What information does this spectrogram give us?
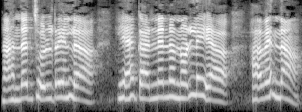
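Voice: extremely high pitch, moderate pace, bright, forceful tone, dull audio. A voice artist playing a blunt, scolding elderly village grandmother with a Tirunelveli Tamil accent in a cartoon comedy.

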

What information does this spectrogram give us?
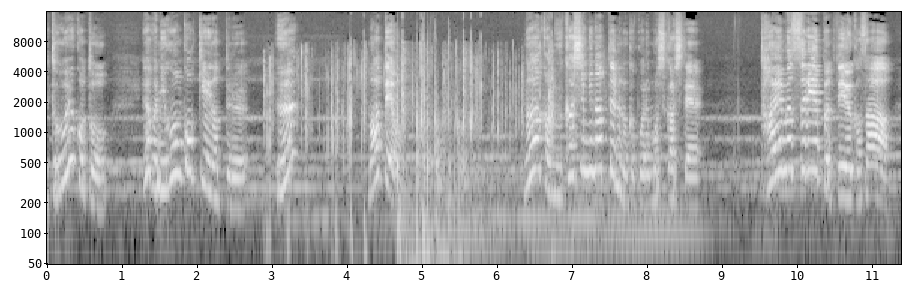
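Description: A woman streamer playing a horror game, commenting with excitable, frightened reactions and shouts. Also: extremely high pitch, distant mic. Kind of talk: let's play commentary.

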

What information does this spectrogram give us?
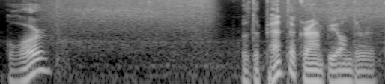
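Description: Low-voiced man muttering through a game. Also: big pitch swings, unhurried, background noise. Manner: mutters to himself, jumpy nervous asides. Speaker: let's play gamer. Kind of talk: casual gaming commentary.

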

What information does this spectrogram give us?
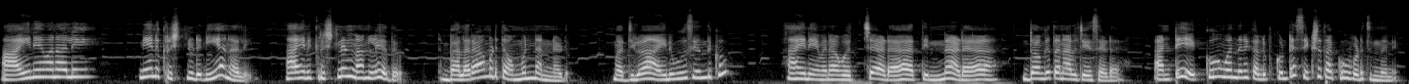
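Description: A woman retelling a devotional story in an animated, expressive way. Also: fairly high pitch, brisk, lo-fi sound, soft background music.

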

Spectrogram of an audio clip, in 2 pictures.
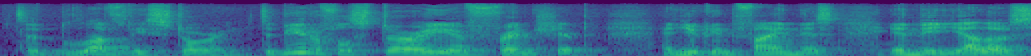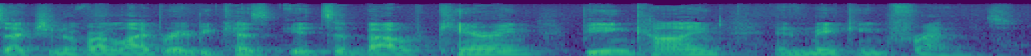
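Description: A man who is a children's librarian, reading picture books aloud at storytime in an animated, expressive voice. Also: medium pitch, normal speed.

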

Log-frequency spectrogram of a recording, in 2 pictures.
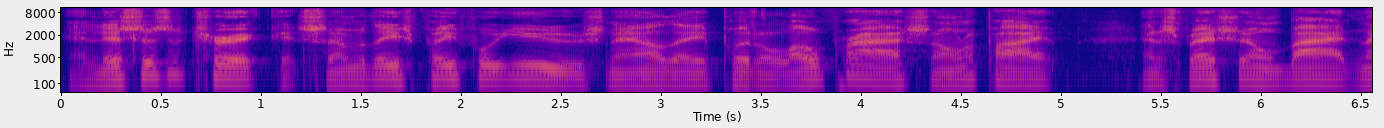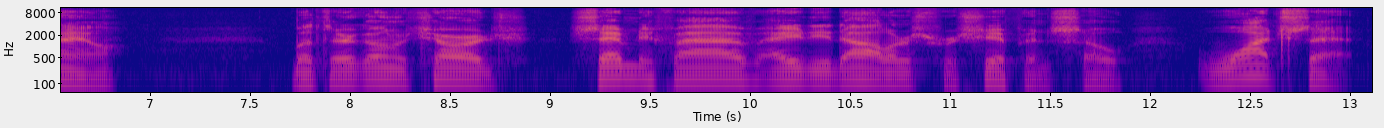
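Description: A man hosting a pipe smoking show, giving slow, folksy advice with a pipe in his mouth. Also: mid-range voice, fairly bright tone, no room sound. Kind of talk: casual talk to camera.

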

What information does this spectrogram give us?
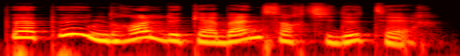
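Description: A woman's voice: mid-range voice, lively intonation, brisk. A woman reading a children's picture book aloud, narrating expressively and doing the voices. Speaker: storybook reader.

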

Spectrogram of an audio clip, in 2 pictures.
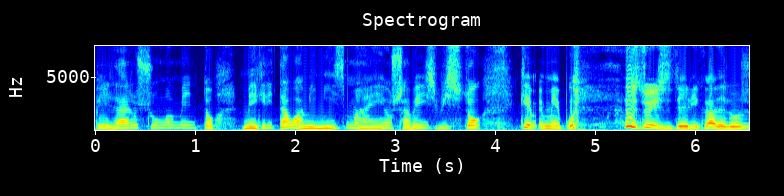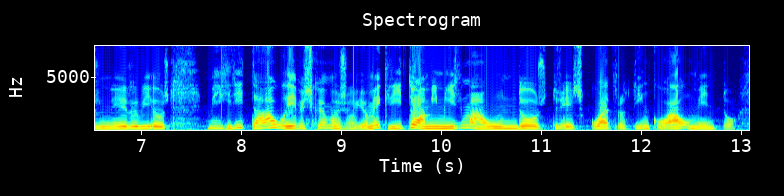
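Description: A woman's voice: medium pitch, moderate pace, darkish tone, no room sound. A woman giving a casual crochet tutorial, chatting and thinking aloud as she counts stitches under her breath. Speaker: crochet instructor.

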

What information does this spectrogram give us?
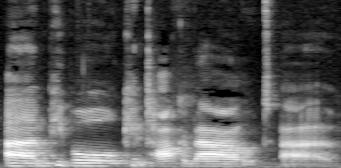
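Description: A teenage girl with a bright, forceful voice talks through her speech-team event in a loose, chatty way. She fills her sentences with ums and likes. The room gives her voice a noticeable echo. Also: on the low side, fairly even intonation, slow pace, vocal fry. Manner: chatty, many fillers like um and like. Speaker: student competitor explaining dramatic interpretation. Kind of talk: casual instructional talk.

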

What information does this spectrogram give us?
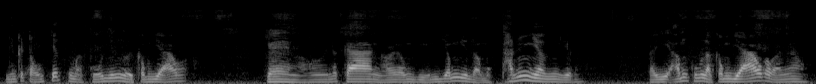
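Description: A man's voice: mid-range voice, quick pace, dark tone, slightly rough. A man giving casual, mocking political commentary straight to his viewers, often laughing.

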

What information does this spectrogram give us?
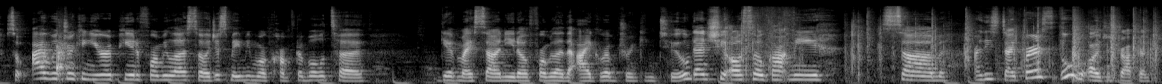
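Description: Faint music plays behind a young woman from Romania as she talks through a haul video in her bright living room, addressing viewers via a camera in front of her. She's gushing and chatty, full of fillers and "like," speaking fairly quickly in a mid-range voice that is pushed and bright.

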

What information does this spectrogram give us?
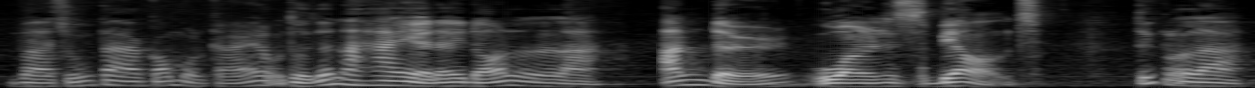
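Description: A man with a Vietnamese accent teaching English phrases in a casual lesson, slowing down to model the pronunciation. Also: mid-range voice, husky.

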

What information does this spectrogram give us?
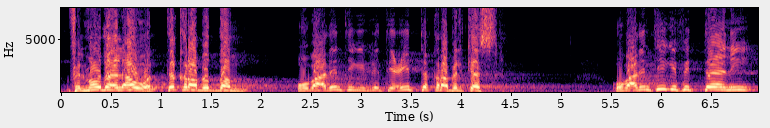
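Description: A man with an Egyptian accent teaches in a quizzing way, tossing questions back at his class and repeating them. His voice sits high for a man. The sound carries a long reverb, like a large hall. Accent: Egyptian Arabic. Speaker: Quran recitation teacher. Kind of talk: classroom lesson on recitation poetry.

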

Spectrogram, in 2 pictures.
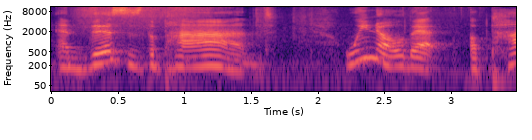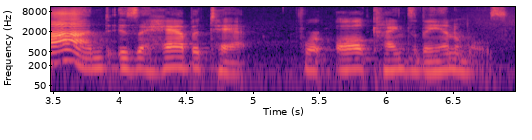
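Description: Female preschool teacher, broad singsong delivery for small children, unhurried and highly animated in pitch, coaxing questions. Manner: asks coaxing questions and counts aloud slowly. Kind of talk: children's math lesson to camera.

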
